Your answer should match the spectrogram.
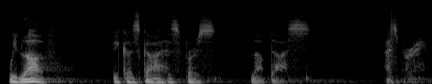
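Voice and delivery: hushed unvoiced whisper. Real, not acted. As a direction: breathe it out as a closing secret. Closing line whispered.

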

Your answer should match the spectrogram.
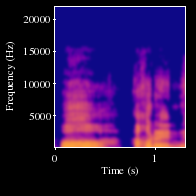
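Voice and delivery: can't hold back the laugh; cracking up at the punchline; laughing quote. Retold or imitated. Retelling the man's reply, laughing.

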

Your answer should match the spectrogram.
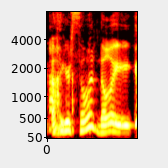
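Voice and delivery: put-on loud, drawn-out teenage complaint; exasperated. Teen driver complaining to mother, exasperated.

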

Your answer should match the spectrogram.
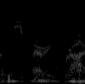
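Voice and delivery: hushed, secretive whisper. Acted. Joking about boyfriend's privacy.

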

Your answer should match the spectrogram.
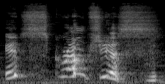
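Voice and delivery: hammy ad mascot. Acted. Mascot slogan voice.

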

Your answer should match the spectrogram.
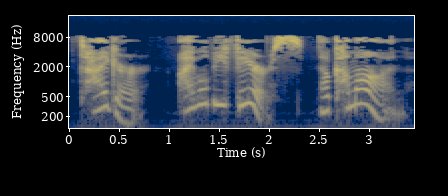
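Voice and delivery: put-on high eager boy voice; a little boy vowing; child. A narrator's reading.

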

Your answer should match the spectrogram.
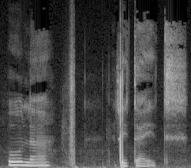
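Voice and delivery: very slow "Polariteit" while reading; slow drawn out. Real, not acted. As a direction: stretch "Polariteit" out slowly. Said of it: "let me see".

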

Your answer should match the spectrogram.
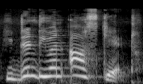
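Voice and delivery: understated storybook scream, pitch jumping up; mock screaming. A narrator's reading. Sisters silencing Tempest as they pummel her, mild mock scream.

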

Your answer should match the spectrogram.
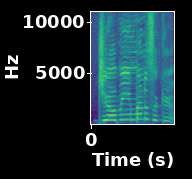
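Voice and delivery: mock child voice; girl answering. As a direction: answer like a proud little girl. Young self answering mother.

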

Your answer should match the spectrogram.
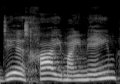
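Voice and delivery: exaggerated Spanish accent on English words; Spanish accent in English, mocking. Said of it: "y hablan así".

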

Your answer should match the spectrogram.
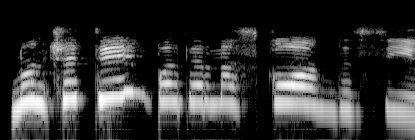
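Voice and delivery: high, loud urgent yell; yelling chick. A narrator's reading. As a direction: shout down the idea urgently. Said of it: "urlò Sansone". (pulcino che urla, voce alta)

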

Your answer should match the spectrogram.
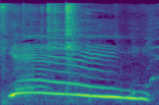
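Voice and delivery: loud, very high drawn-out squeal; long high-pitched happy shout; squealed cheer. Real, not acted. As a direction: cheer the dog on in a piercing high voice. Cheering on the new dog.

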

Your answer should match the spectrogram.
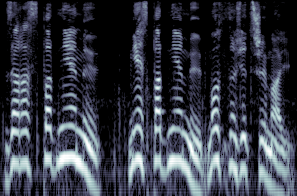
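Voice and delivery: very high-pitched alarmed cries; Arbuz crying out. A narrator's reading. Arbuz to Pchełka on the galloping horse, high panicked cry. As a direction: squeal it out while bouncing on horseback. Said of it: "krzyknął Arbuz".

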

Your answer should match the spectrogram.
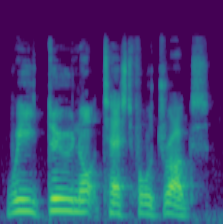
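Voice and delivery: very slow, deliberate contract wording; big bold letters. Retold or imitated. Quoting a fight contract's bold print, slow and emphatic. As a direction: spell it out slowly, word by word. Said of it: "In big bold letters".

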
